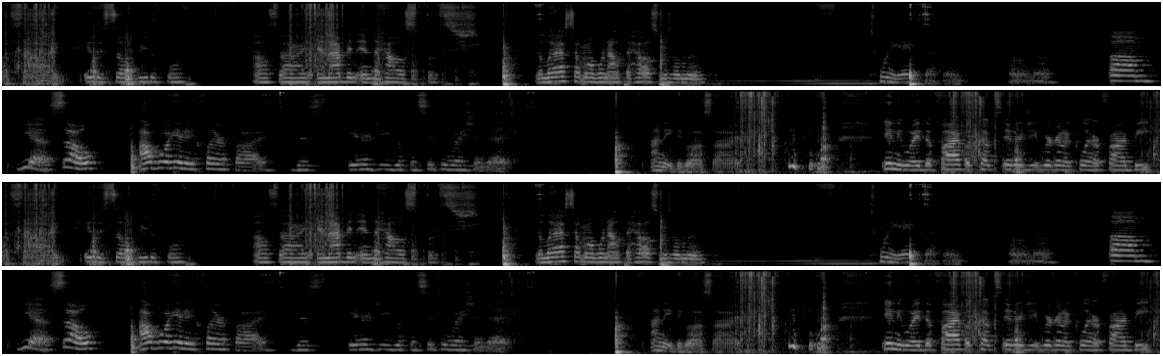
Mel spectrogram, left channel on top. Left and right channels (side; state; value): both; identical; correlation 1.00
